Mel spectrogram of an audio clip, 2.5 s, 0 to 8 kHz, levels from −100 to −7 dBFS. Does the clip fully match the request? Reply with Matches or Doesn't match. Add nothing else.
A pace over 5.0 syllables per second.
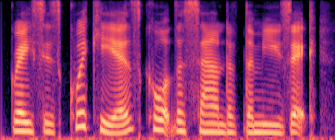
Doesn't match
